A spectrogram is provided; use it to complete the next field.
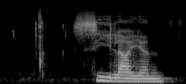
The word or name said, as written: Sea lion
